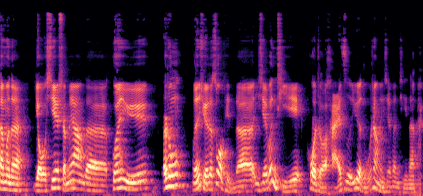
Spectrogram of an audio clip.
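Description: A man's fairly high voice with very wide pitch swings at a fairly slow pace. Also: big swings in loudness. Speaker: podcast host, parent. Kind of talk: casual interview chat. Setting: non-studio room with reduced sound quality.

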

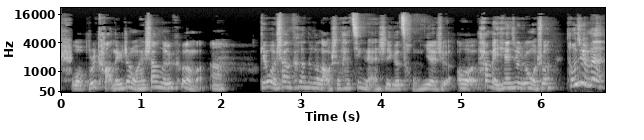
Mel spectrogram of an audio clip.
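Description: Through noticeable background noise, a woman at a medium pitch speaks very fast with lively intonation. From China. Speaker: podcast co-host. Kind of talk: casual chat.

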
